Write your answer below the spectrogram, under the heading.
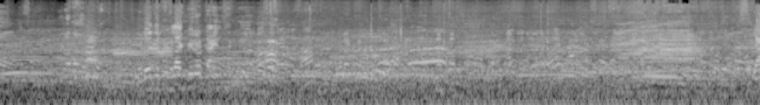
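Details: Sahiwal cattle at a market in Pabna, Bangladesh: several low moos rise faintly through dense crowd noise and bargaining voices, with a clearer moo near the end.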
